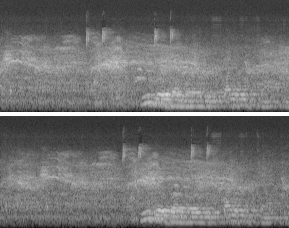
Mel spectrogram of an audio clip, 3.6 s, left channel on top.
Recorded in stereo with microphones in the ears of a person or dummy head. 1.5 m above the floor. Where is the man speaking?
40° right (ahead or behind), 6 m.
